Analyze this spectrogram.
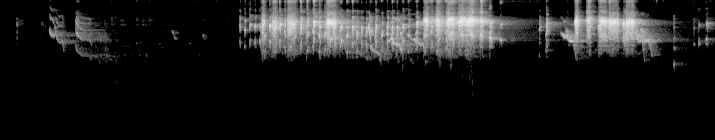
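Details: Pet budgerigars at home give a few thin falling chirps, then a long, loud, raspy chattering warble, a brief pause and another harsh burst.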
